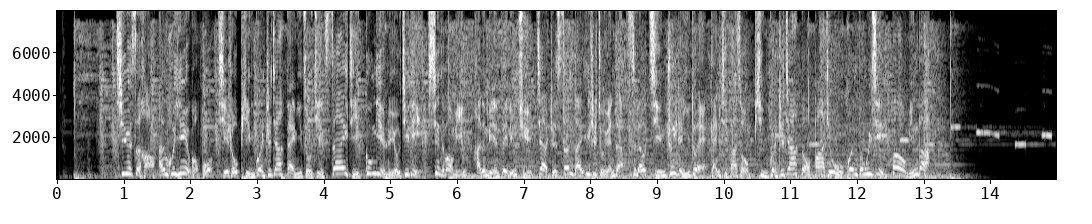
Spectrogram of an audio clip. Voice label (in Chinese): 音乐广播电台广告年轻时尚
